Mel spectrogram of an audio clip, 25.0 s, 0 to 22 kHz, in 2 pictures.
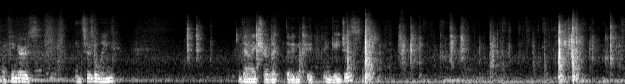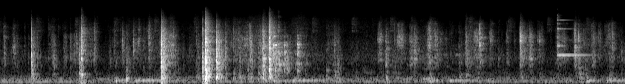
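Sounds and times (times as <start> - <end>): steady low hum: 0.0 - 16.6.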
